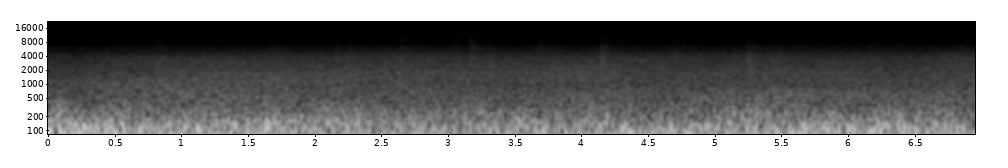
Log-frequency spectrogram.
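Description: Sea waves break on a beach along the Holderness coast, a continuous loud wash of surf with wind buffeting the microphone and no voices.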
